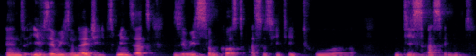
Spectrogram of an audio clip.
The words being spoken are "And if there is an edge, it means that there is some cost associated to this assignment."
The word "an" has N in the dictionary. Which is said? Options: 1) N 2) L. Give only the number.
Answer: 1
